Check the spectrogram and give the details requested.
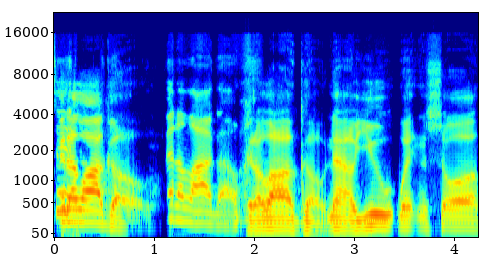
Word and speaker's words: vitiligo: Does Beyoncé have, how you pronounce it? Vitiligo.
